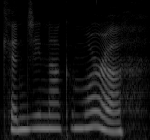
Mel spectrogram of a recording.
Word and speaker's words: Kenji Nakamura: But yeah, so Kenji Nakamura, I cannot pronounce this guy's name. – You just said it. – I was the director. – You said it, Kenji Nakamura.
